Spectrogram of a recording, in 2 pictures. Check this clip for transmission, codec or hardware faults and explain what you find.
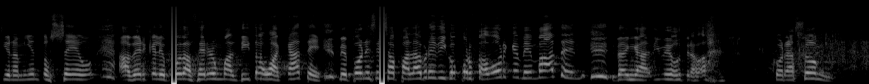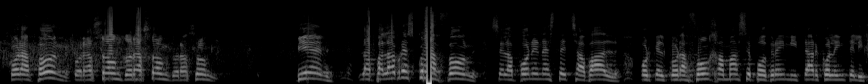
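Three loud bangs at 1.72, 3.80 and 12.96 s, each about 40 ms long, come from invalid numbers at full scale: a calculation produced invalid values that pinned the output at one extreme value.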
